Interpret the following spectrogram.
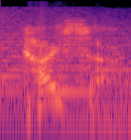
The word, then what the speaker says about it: Kaisa: Kaisa, that's how it's pronounced.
